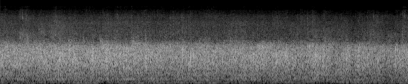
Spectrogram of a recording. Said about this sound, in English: So guys, when you put your hands together, welcome to our house.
